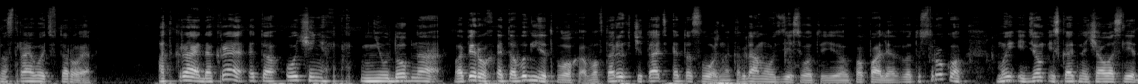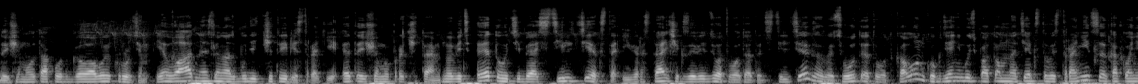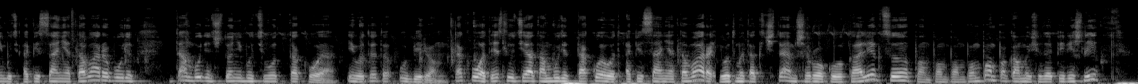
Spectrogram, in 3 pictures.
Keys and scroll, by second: 22.4 ctrl+c, 23.5 ctrl+v, 24.1 ctrl+v.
